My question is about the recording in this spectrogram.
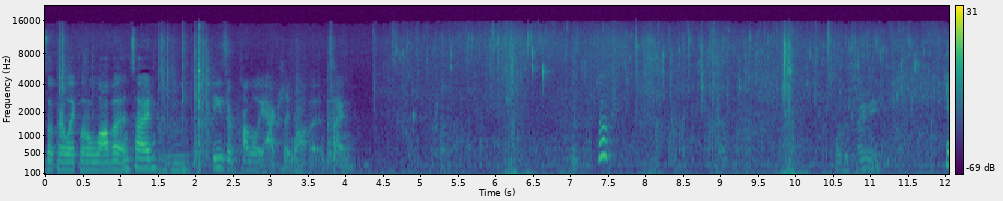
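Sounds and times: hot oil sizzling and bubbling: 0:04.4 - 0:12.0.

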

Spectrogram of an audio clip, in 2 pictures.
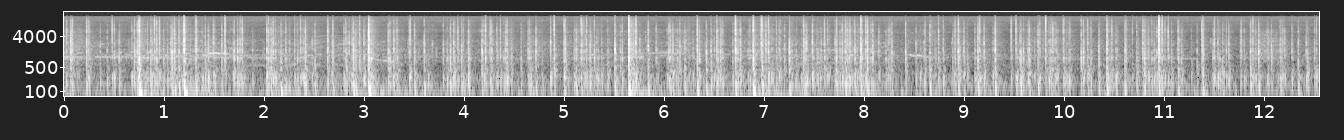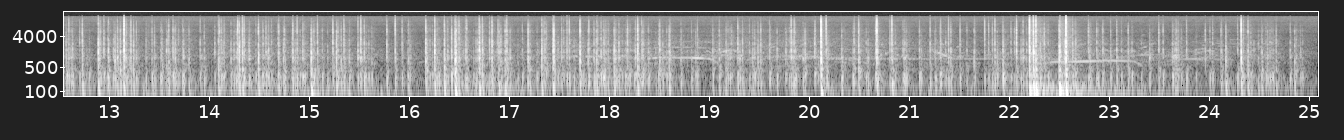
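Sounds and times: fireworks crackling: 0:00.0 - 0:25.0
firework bangs: 0:16.4 - 0:24.4.

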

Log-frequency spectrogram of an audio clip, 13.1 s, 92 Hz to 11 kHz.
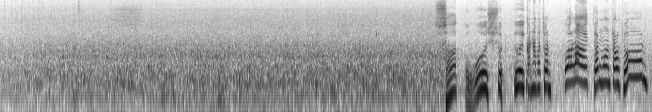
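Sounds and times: river water rushing: 0:00.0 - 0:13.0.

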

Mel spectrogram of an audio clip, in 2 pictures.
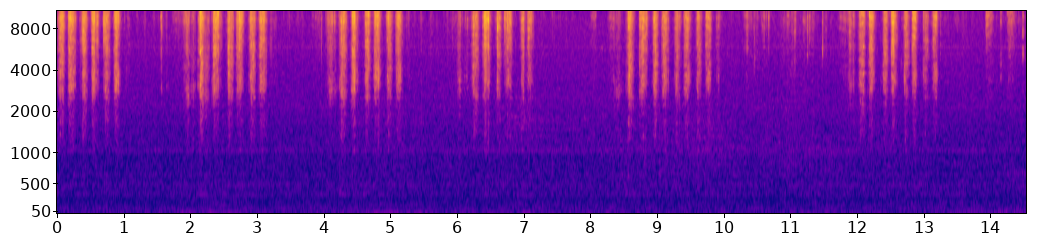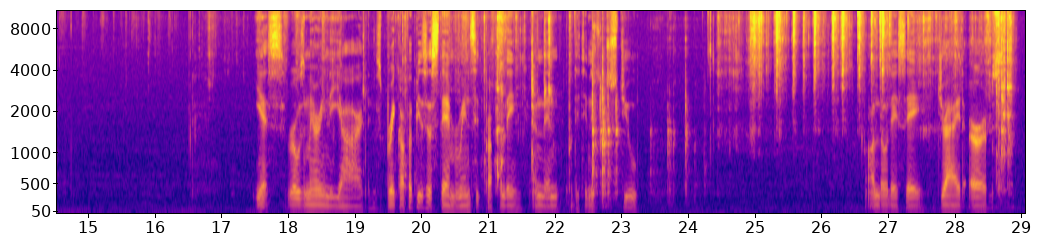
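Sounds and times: hands rubbing dried herbs: 0:00.0 - 0:01.0, 0:01.9 - 0:03.2, 0:03.9 - 0:05.2, 0:06.0 - 0:07.2, 0:08.3 - 0:13.3, 0:13.9 - 0:22.6, 0:24.3 - 0:28.7.

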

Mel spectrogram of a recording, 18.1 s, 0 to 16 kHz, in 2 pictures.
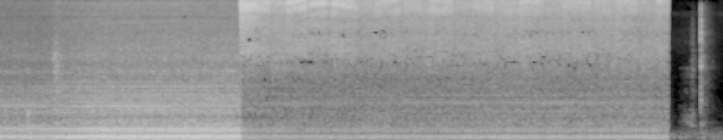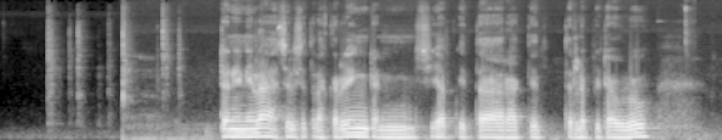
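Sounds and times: paint spray gun hissing: 0:03.0 - 0:08.4.

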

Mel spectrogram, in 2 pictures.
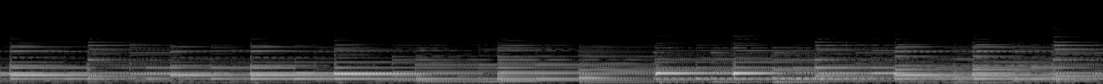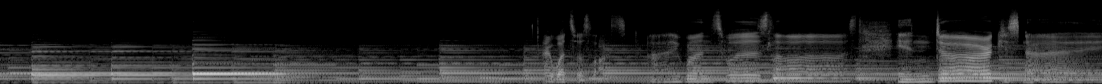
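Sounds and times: piano playing slow chords: 0:00.0 - 0:22.0.

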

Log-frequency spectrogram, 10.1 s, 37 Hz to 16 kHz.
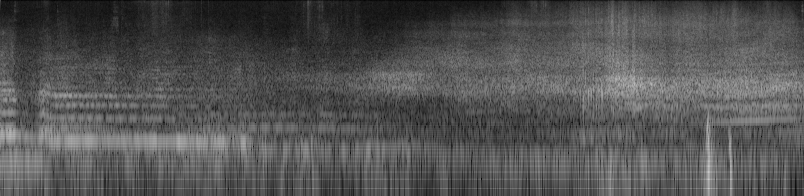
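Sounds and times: race cars rumbling: 0:00.0 - 0:10.0
tyre and wind rush of car: 0:00.0 - 0:10.0.

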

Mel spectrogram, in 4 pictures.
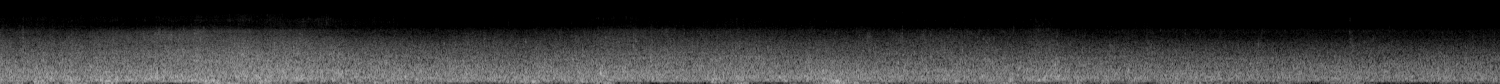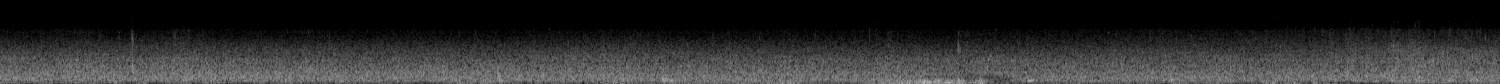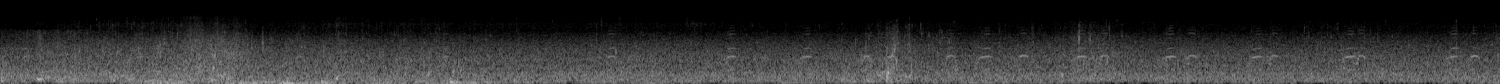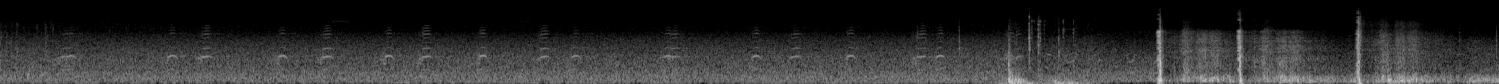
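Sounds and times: wind on microphone: 0:00.0 - 0:13.8, 0:19.4 - 0:25.8, 0:26.7 - 0:37.4, 0:54.8 - 0:59.9
river water rushing: 0:00.0 - 0:56.7
geese honking: 0:37.2 - 0:43.8, 0:44.4 - 0:44.9, 0:45.6 - 0:45.8, 0:46.6 - 0:47.2, 0:47.8 - 0:50.9, 0:51.6 - 0:51.9, 0:52.5 - 0:55.2.

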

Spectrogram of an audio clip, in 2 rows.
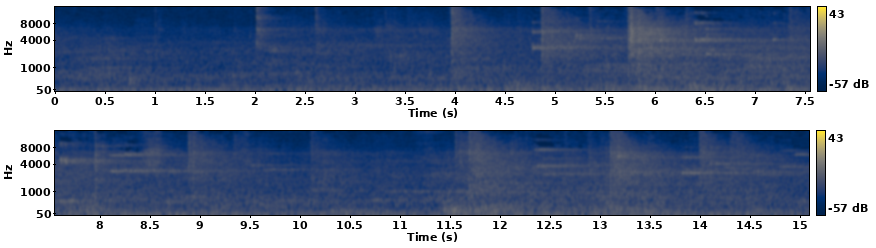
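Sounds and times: murmur of voices: 0:00.0 - 0:15.0
shoes squeaking on floor: 0:04.7 - 0:10.1, 0:12.2 - 0:13.1, 0:13.7 - 0:15.0
volleyball strikes: 0:11.5 - 0:14.3.

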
